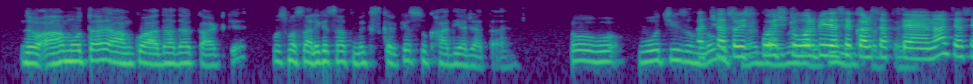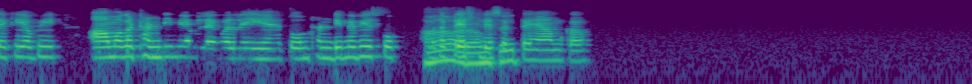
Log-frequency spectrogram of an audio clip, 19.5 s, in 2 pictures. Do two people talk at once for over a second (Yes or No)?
Yes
